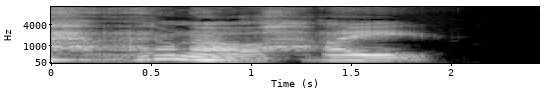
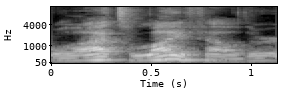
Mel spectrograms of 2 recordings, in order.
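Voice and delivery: usual speaking voice

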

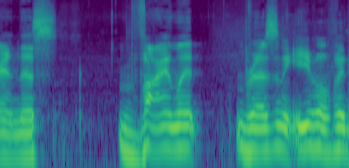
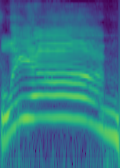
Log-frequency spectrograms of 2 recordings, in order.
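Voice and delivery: put-on cry, far too high, drawn out. Imitating the president's daughter calling for Leon: too-high imitation of the president's daughter. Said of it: "No, that was too high".

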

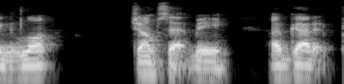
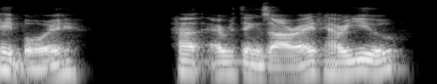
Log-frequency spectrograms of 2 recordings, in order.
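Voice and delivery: gentle, calming, soothing, reassuring voice; 3 semitones higher than usual. A player talks to a creature to see if it responds, in a soothing voice. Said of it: "talking to it in a soothing voice".

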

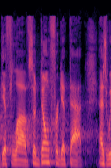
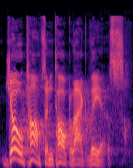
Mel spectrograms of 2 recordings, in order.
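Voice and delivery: put-on slow, thick Southern accent drawl. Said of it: "Thick Southern accent".

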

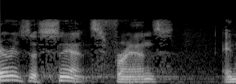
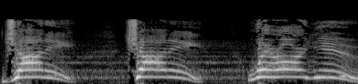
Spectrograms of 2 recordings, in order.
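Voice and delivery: put-on frantic scream, very high and swooping; 4 dB louder than usual. Retelling a young mother searching for her lost child: imitating her loud scream. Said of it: "screaming at the top of her lungs".

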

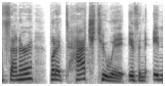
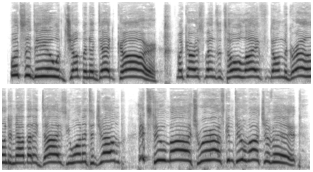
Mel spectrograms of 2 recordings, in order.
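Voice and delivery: very high-pitched observational comic voice; 10 semitones higher than usual. Doing a prepared stand-up bit for another speaker: Jerry Seinfeld impression. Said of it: "a Jerry Seinfeld bit".

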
